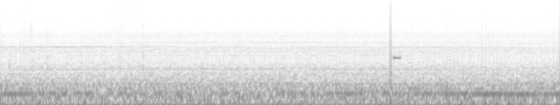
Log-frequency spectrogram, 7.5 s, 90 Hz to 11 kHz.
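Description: A 1988 Chevrolet Camaro's engine idling steadily, heard from the driver's seat. A short faint beep sounds about five seconds in.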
